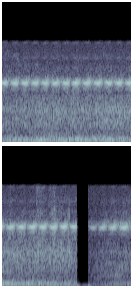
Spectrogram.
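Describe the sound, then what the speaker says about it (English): Crickets sing in the countryside in autumn as one steady, unbroken high trill that stops abruptly near the end, with no voices over it. "Listen to the crickets singing."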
